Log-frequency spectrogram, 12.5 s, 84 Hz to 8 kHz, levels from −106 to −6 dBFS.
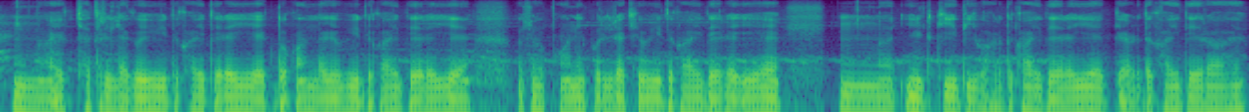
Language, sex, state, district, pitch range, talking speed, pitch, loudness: Hindi, male, Uttar Pradesh, Deoria, 75-80 Hz, 185 wpm, 80 Hz, -30 LUFS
